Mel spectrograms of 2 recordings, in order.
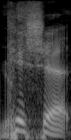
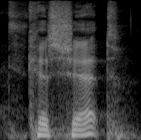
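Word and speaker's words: cishet: it sis head like kishit kishette but it's spelled c-i-s-h-e-t so why don't we just pronounce it cashette because it sounds too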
